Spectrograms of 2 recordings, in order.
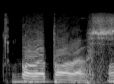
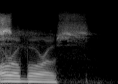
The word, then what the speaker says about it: Ouroboros: to get Ouroboros. – Ouroboros.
